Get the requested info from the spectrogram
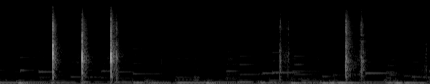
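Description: Sharp clicks of a laptop's plastic bottom-cover clips snapping loose as a plastic pry pick works along the case edge: three in quick succession in the first second or so, and another near the end.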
